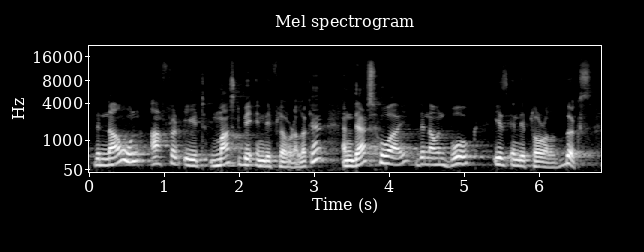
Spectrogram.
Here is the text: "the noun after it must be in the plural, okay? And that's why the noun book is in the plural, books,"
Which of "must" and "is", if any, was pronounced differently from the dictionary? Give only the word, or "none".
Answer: none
